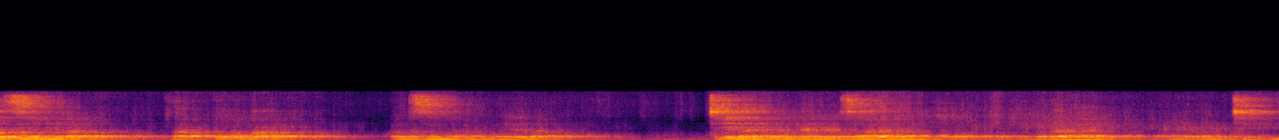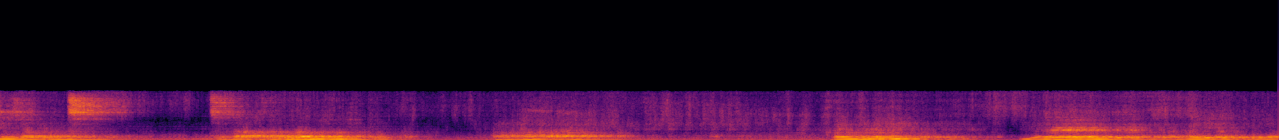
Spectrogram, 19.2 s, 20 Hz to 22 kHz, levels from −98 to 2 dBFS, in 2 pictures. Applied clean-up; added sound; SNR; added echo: neural separator model SepFormer DNS4.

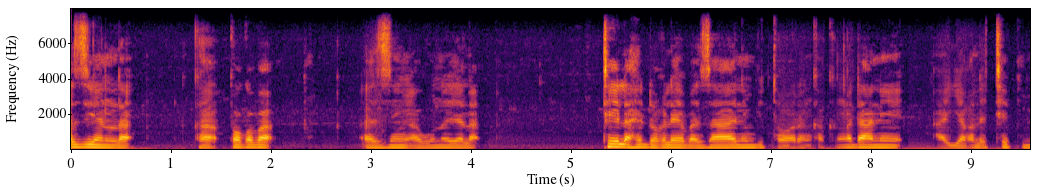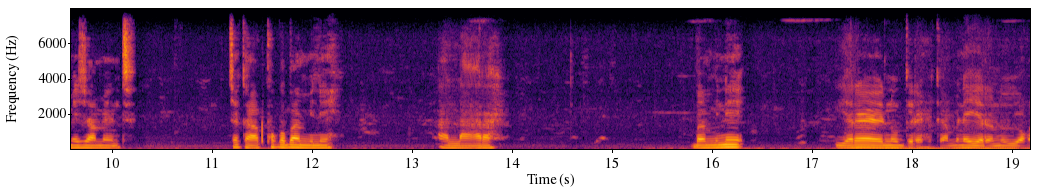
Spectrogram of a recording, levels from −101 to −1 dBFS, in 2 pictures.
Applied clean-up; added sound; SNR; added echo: none; none; none; none.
